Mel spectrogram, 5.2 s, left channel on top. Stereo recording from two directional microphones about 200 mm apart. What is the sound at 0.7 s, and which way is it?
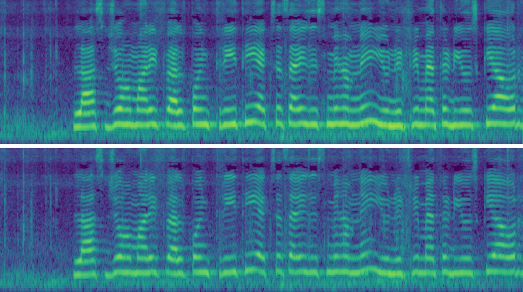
A woman's voice, 15° left (ahead or behind).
